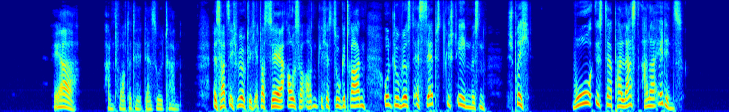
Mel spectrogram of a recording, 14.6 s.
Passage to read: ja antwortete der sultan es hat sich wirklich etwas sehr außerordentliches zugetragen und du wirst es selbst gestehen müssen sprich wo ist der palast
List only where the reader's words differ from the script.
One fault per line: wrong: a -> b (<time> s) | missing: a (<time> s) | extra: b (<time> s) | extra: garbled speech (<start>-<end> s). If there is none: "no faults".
no faults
